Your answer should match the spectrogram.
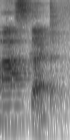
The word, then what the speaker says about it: asked: अब आप एक चीज देख रहे हैं कि मैंने यहाँ पे ASKED लिखा है और मैं इसका उच्चारित कर रहा हूं आस्कट।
